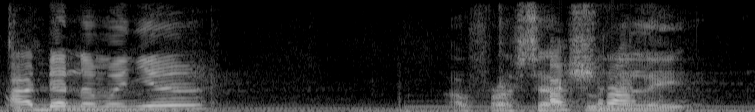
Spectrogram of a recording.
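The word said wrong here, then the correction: Avrasya Tüneli: Au, bacanya Aurasia Tuneli.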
